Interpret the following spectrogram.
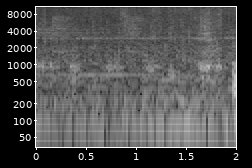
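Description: Pistachio cream and diced pancetta sizzling steadily in a non-stick frying pan as the melting cream is stirred with a wooden spoon.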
